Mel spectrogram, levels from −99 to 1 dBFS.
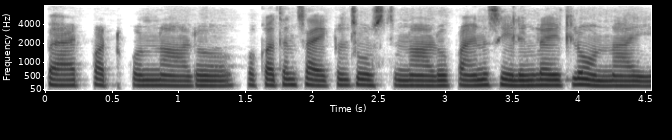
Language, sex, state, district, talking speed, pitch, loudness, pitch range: Telugu, female, Andhra Pradesh, Visakhapatnam, 145 wpm, 185 Hz, -19 LUFS, 180-195 Hz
